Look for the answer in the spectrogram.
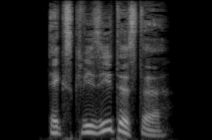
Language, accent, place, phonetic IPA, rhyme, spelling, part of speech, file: German, Germany, Berlin, [ɛkskviˈziːtəstə], -iːtəstə, exquisiteste, adjective, De-exquisiteste.ogg
- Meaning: inflection of exquisit: 1. strong/mixed nominative/accusative feminine singular superlative degree 2. strong nominative/accusative plural superlative degree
